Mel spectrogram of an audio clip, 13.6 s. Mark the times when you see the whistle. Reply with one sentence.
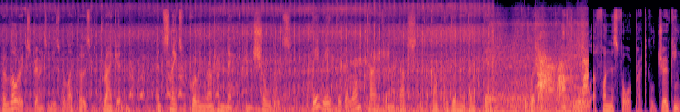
The whistle can't be heard in this clip.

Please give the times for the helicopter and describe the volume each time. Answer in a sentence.
The helicopter can be heard from 0.0 to 9.9 s, getting louder.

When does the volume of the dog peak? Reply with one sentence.
The volume of the dog peaks at 11 seconds.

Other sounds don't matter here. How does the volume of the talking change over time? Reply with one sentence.
The volume of the talking stays about the same.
